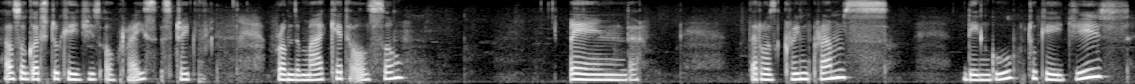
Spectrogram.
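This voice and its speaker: A woman's voice: medium pitch, drawn-out words, long pauses, muffled recording. A young woman with a Kenyan accent, casually vlogging about her day at home and mixing in Swahili phrases. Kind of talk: casual vlog narration. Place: home kitchen.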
